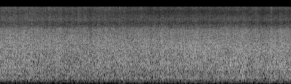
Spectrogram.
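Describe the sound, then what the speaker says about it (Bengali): Steady rain falling outside, a dense, even hiss of drops that stays loud and unbroken throughout, with no voices over it. "বৃষ্টির আওয়াজ নিশ্চয়ই তোমরা পাচ্ছ"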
